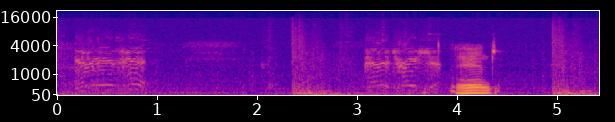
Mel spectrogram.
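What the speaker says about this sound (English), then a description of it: "So I start taking shots at a moving target" A T67 tank destroyer's cannon fires in World of Tanks, several separate sharp booms spaced a second or so apart, moderately loud, between stretches of speech and game beeps.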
